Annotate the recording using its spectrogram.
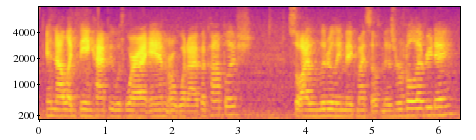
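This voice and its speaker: There is noticeable background noise and audible room echo as a woman speaks in a fairly low pitch. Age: 20s. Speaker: lifestyle vlogger. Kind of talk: casual chat. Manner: fast; animated.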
